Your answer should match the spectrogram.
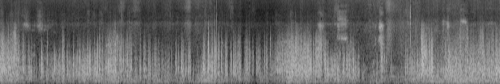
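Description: Wind buffeting a phone's microphone: a low rushing noise that swells and eases in gusts.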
